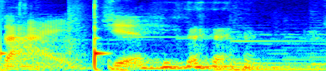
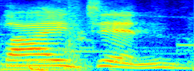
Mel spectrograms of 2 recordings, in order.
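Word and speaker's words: 再见: It's pronounced as Z-A-I, Zai. Zai. And J-E-N, Jian. No, say that again. Say it all in one. Z-A-I, Zai. And J-E-N, Jian. Zai, Jian. Zai, Jian.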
